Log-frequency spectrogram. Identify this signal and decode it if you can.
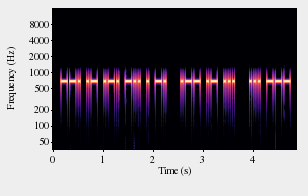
Morse code, heard as a keyed tone, about 28 wpm, 700 Hz. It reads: GARDEN WAS SO
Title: Sentences from Top 1000 Words - Review Part 4 - 28wpm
